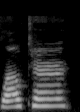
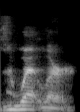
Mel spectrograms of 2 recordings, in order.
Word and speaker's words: Zwetler: Patty is Executive VP of Clinical Services, and AJ's Welter. Am I saying that correct, AJ? You're actually very close. Okay. Zwetler. Oh, so the Z is very well pronounced.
